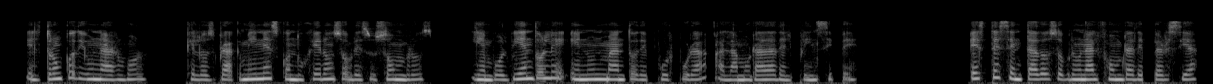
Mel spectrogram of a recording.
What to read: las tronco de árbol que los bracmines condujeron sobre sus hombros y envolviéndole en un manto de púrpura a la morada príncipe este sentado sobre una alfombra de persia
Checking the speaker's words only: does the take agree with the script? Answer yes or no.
no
